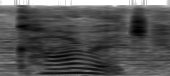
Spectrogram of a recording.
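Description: The first vowel is an open 'ah' sound.

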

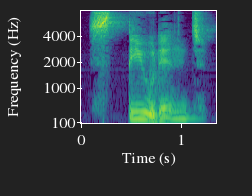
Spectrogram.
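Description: The vowel has a 'y' glide, 'styoo'. "英式发音这个字母u 就是发u 这个双元音"

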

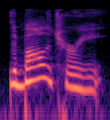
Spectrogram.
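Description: It is said with a British accent.

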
